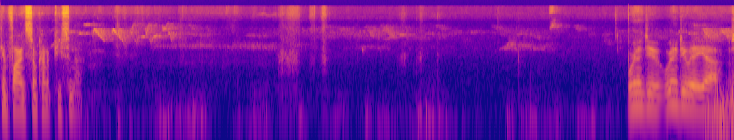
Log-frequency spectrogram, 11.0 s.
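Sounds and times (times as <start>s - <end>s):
bird chirps: 0.0s - 11.0s
low rumble on microphone: 10.6s - 11.0s.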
